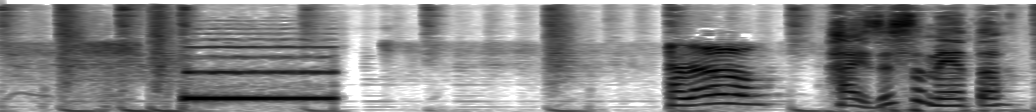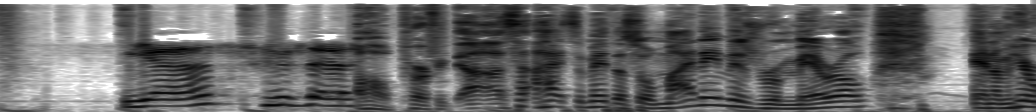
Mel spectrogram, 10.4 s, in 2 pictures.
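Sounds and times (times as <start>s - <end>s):
electronic phone ring tone: 0.9s - 1.7s
speech: 3.4s - 5.2s, 5.8s - 10.3s.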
